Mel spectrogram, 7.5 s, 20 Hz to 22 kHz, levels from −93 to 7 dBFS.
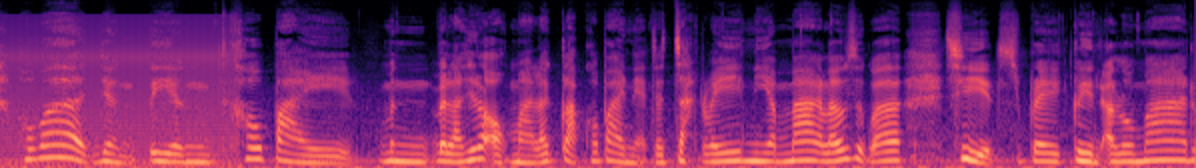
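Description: From 0.0 to 1.5 s a mains buzz sits under the speech, at roughly 15 dB below it. Sharp switching spikes from a 50 Hz supply spray harmonics up to several kilohertz, so it rasps rather than droning like a smooth, low hum.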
